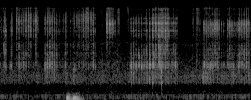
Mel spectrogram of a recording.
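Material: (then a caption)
Coated paper. A wooden stylus scrapes a flat, black-coated scratch-art card near the deer head in short scratching strokes. The dry, bright, raspy scratches come in quick bursts with brief gaps, and a soft low thump sounds near the middle. The overall level is quiet.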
